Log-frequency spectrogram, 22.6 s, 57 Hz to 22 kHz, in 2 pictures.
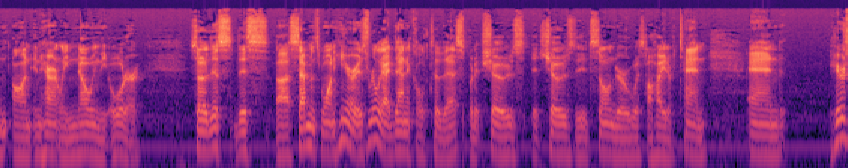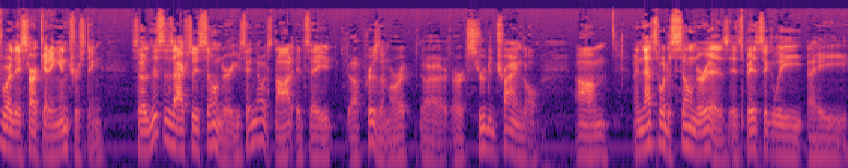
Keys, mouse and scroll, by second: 3.9 click, 5.5 click, 6.3 scroll down 1, 6.9 shift+right click, 7.6 shift+right click, 9.9 scroll down 1, 11.7 click, 13.3 shift+right click, 14.4 shift+click, 15.3 shift+right click, 16.1 shift+scroll up 1, 16.9 shift+right click, 17.1 shift+middle click, 18.5 middle click, 18.7 right click.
